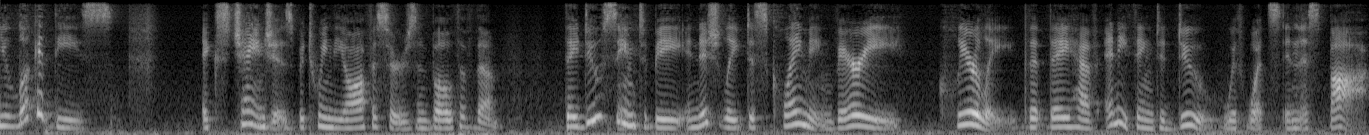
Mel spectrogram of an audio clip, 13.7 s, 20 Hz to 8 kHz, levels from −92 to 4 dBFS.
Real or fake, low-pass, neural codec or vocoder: fake; 7.2 kHz; codec, 16 kHz, 0.4 kbps, LongCat-Audio-Codec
